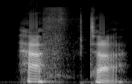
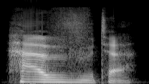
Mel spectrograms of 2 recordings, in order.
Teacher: we contract this with to, and the V sound in have becomes an F sound · Shown in: first take · So, you're going to hear hafta instead of havta.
